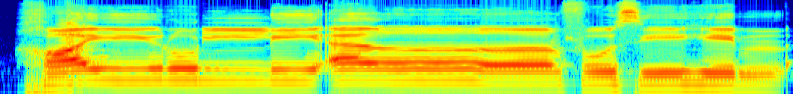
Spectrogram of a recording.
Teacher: خیرن ہے اور اس کے بعد لام ہے تو یہاں بھی ادغام ہوگا بغیر غننے کے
